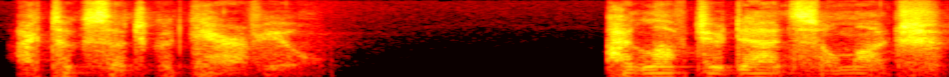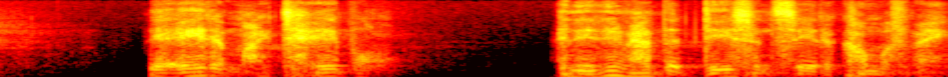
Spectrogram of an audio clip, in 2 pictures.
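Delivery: hushed, low and wounded; hurt, betrayed. Acted. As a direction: nearly whisper it as a betrayed king. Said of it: "He felt betrayed".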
